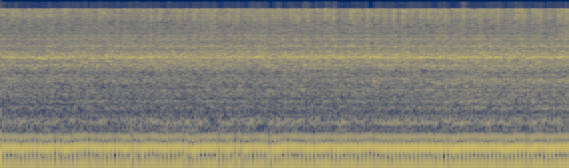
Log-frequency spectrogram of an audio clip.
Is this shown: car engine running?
yes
